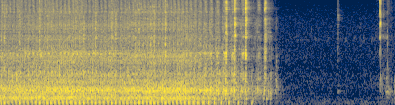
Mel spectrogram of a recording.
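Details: Lowe's riding mower small engine, blade off, after ignition repairs and cleaning: rough chugging at about three beats a second with sharp pops, then dies away; rough running and backfiring; owner suspects tight throttle linkage, missing governor or leaking needle and seat.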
